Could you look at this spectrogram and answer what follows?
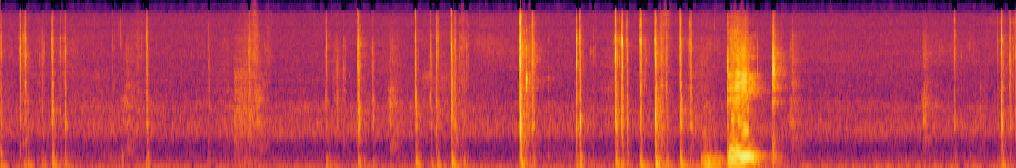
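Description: Keys clack on a computer keyboard in short bursts and single taps while code is typed in Xcode, with a person talking intermittently over the clicking.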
